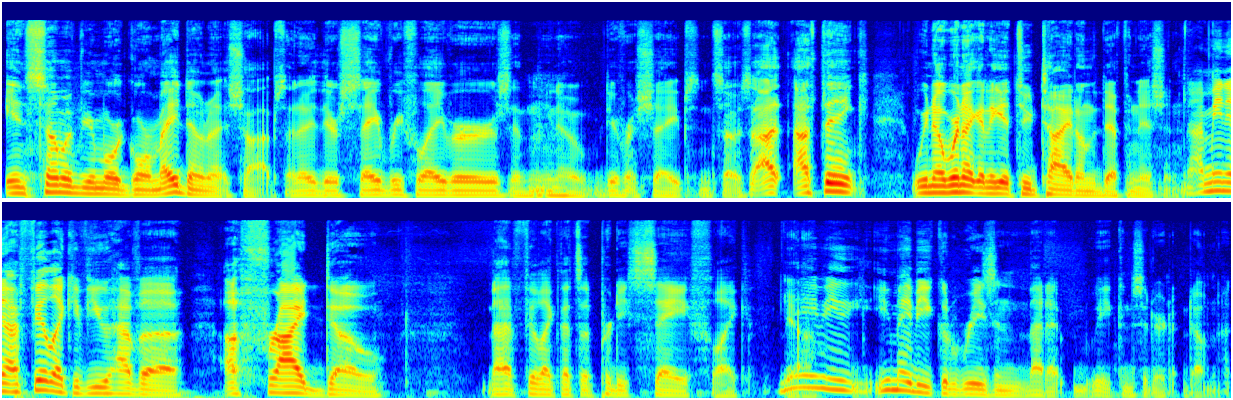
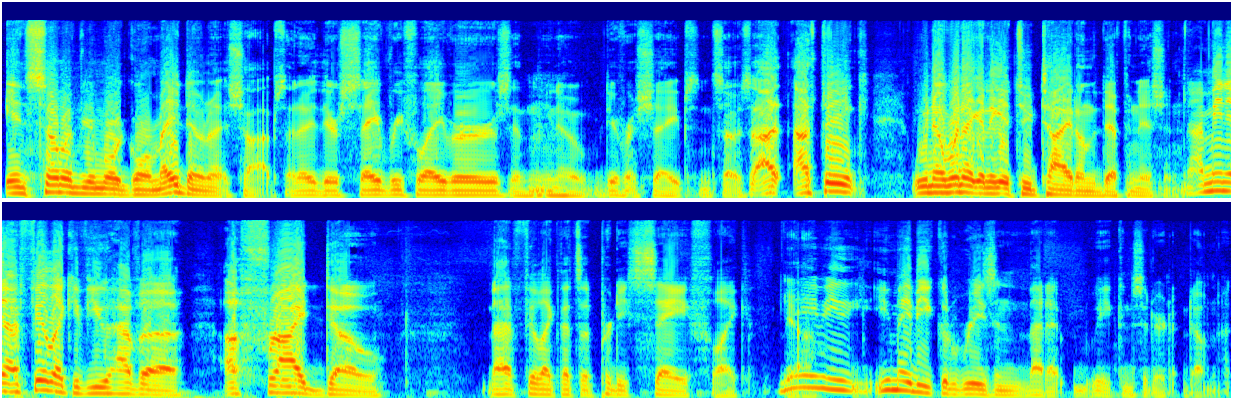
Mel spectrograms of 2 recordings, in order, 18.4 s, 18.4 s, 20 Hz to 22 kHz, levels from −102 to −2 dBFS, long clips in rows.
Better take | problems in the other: first | distortion; heavy; 7% of the sound clipped

